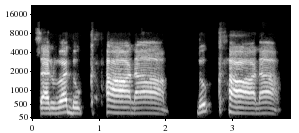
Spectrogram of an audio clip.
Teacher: Du is Rasva. Kha, Mahaprana and Dirgha. And Ha comes in between. Nam. Na is Dirgha.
